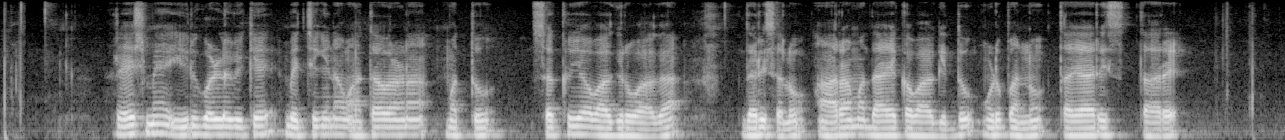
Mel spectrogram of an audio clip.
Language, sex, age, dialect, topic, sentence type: Kannada, male, 18-24, Mysore Kannada, agriculture, statement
